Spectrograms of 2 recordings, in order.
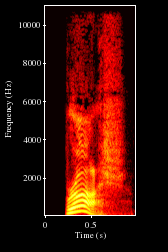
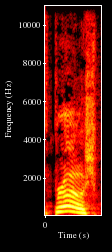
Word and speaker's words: Brosh: Nili Brosh. But yes. It looks like it's Brosh, but everybody says Brosh. So I'm like, either everyone's saying it right or wrong, or...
